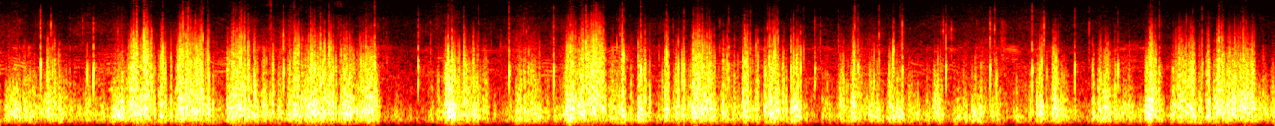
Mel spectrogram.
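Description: Wind buffeting the camera microphone in uneven gusts.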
